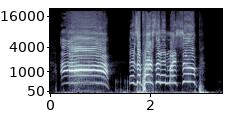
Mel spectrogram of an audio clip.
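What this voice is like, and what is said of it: Yelling. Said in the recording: “He yelled ... Bill yelled. He didn't whisper.”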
